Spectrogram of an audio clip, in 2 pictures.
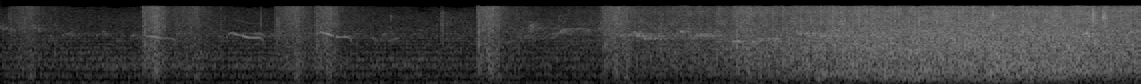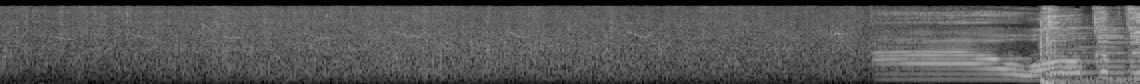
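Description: Water spraying, a steady hiss that builds up from about two and a half seconds in. Before it come a few soft ticks about every half second, and music starts just before the end.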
